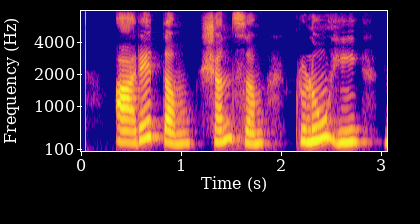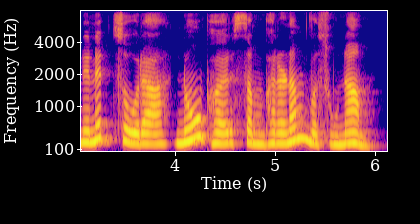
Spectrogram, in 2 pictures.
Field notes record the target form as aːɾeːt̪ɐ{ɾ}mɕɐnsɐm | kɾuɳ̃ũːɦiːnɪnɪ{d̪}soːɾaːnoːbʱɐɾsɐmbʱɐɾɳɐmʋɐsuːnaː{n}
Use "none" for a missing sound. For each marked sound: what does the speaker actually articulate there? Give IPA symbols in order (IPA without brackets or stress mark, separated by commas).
none, t̪, m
